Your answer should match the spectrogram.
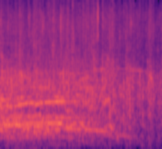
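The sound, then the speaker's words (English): An audience claps steadily, a dense wash of many hands with a few faint voices mixed in, loud throughout and tapering slightly at the end. “If you're a kidney and you know it, clap your hands.”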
